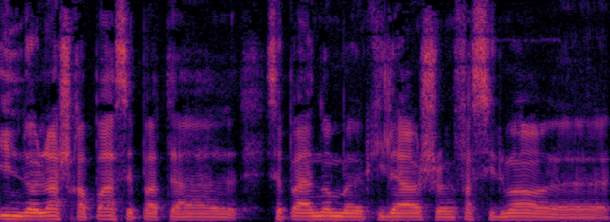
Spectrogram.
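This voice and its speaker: A dark, mellow tone with monotone, flat intonation at a fairly slow pace, over a quiet background. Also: man. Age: 60s. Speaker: political commentary vlogger. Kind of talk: video monologue. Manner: halting, many fillers.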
